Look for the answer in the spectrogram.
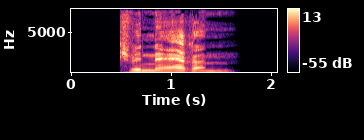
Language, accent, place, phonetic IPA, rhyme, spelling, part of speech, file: German, Germany, Berlin, [kvɪˈnɛːʁəm], -ɛːʁəm, quinärem, adjective, De-quinärem.ogg
- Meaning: strong dative masculine/neuter singular of quinär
